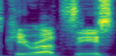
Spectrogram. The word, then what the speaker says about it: Kyratzes: please welcome back to the program joining us ki razies am i getting any better at pronouncing your name yes that was very good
